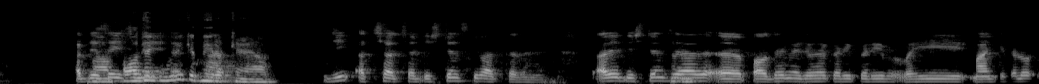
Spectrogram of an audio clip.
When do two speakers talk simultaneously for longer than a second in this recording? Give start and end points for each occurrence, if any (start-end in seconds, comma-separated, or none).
0.9-2.5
